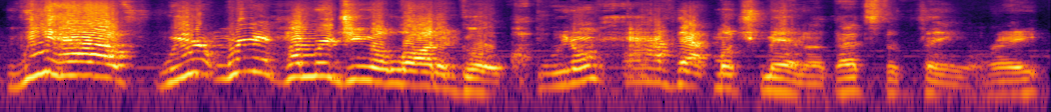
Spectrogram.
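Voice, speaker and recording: Animated game streamer thinking aloud. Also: mid-range voice, moderate pace, low-quality recording. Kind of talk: casual gameplay commentary, thinking aloud.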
